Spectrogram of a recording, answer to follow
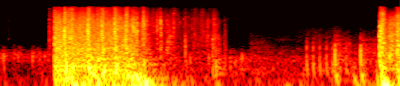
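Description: Rapid automatic gunfire from a war film's battle soundtrack: a dense burst starting about half a second in and lasting nearly two seconds, a few scattered quieter shots, then another loud burst near the end.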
